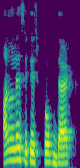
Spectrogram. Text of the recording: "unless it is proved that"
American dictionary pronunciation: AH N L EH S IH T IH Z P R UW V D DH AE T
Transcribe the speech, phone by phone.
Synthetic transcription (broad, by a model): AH N L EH S IH T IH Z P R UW P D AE T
